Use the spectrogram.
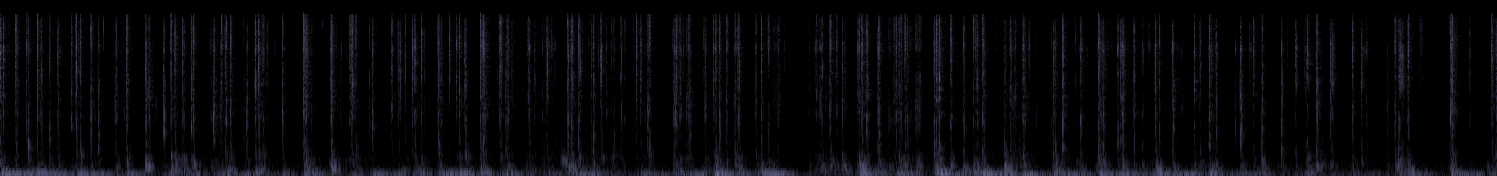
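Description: Very long, pointed black nails tap and pierce the juicy red, seeded flesh of a large watermelon half lying cut face up. The result is a rapid, continuous stream of short, crisp clicks and soft wet taps over a low, thudding body. Each sound dies away almost instantly.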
